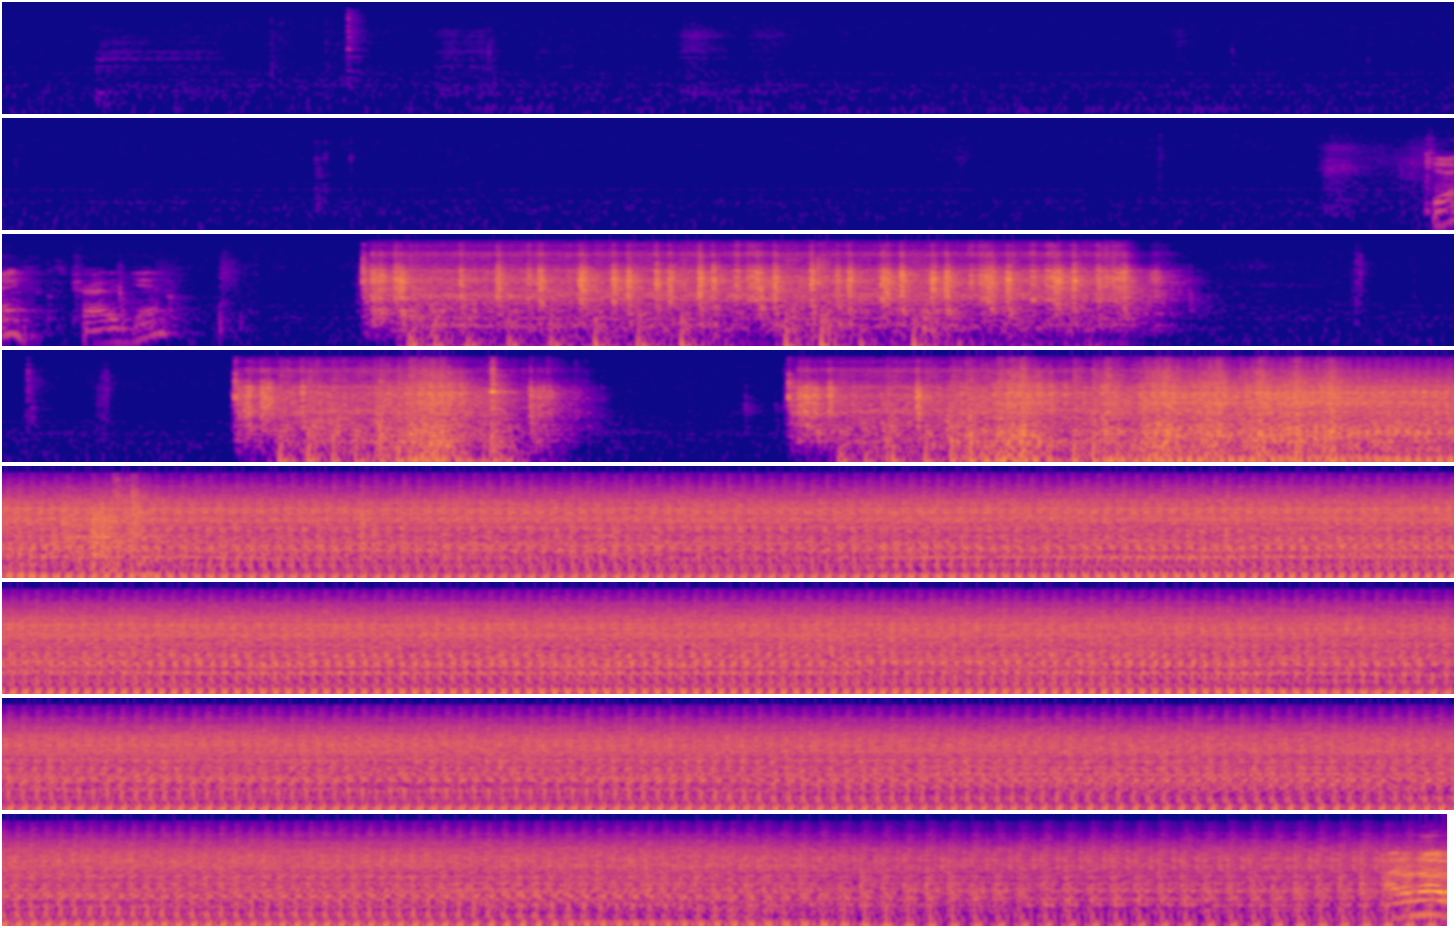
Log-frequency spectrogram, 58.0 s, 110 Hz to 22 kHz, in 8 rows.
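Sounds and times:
electric starter cranking: 16.4s - 20.5s, 23.0s - 24.7s, 25.7s - 30.2s
motorcycle engine running: 25.8s - 58.0s.

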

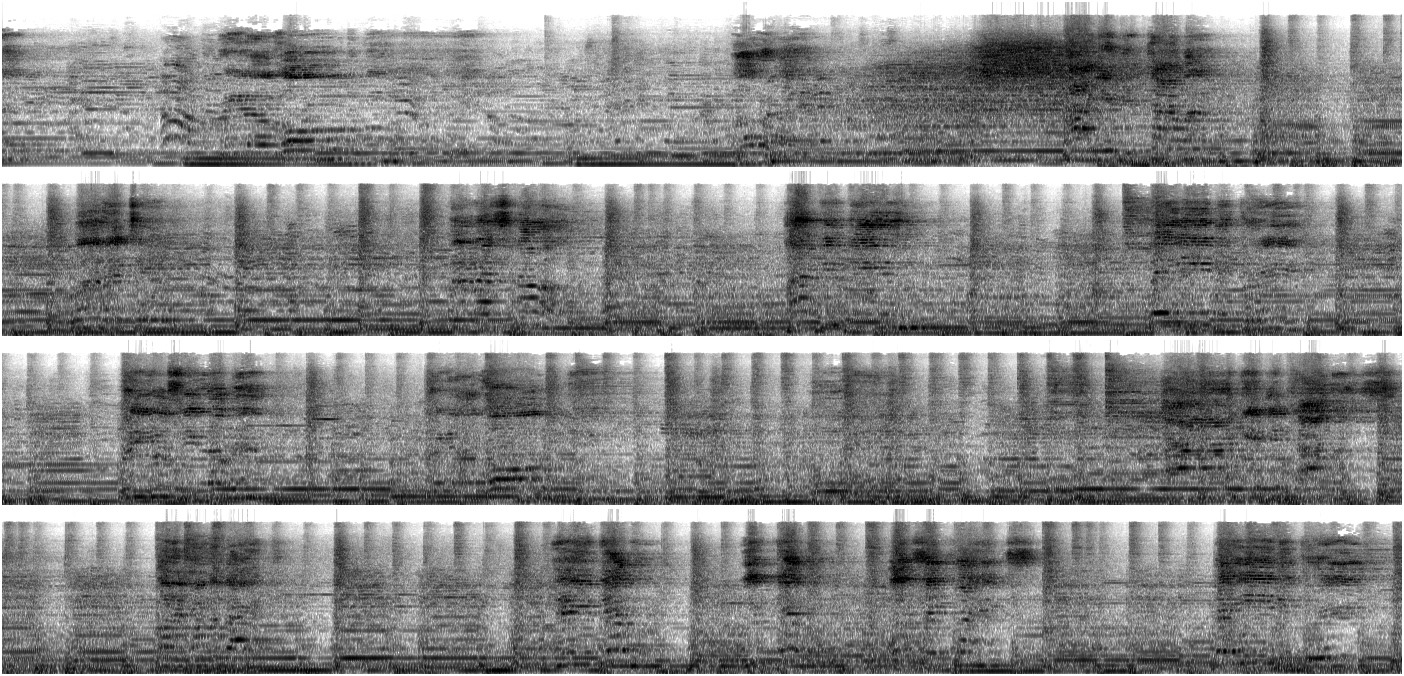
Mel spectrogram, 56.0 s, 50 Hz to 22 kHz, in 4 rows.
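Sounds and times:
bass guitar: 0.0s - 56.0s
drum kit: 0.0s - 56.0s
electric guitars: 0.0s - 56.0s.

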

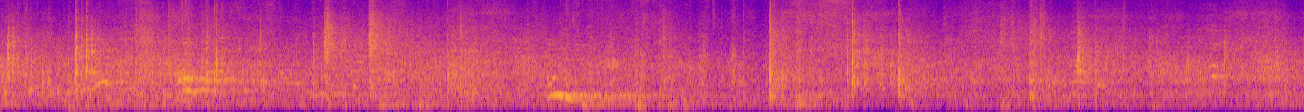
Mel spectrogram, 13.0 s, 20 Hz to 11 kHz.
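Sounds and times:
hockey sticks and puck clacking: 0.0s - 13.0s
skates hissing on ice: 3.8s - 13.0s.

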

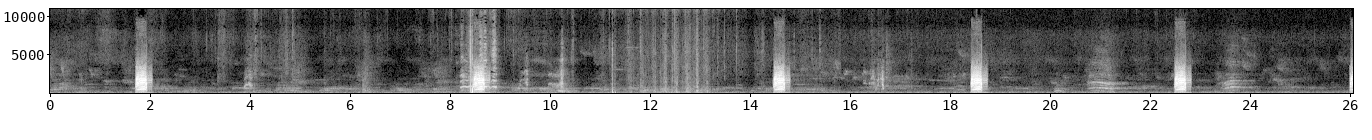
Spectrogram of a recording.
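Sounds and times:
geese honking: 1.7s - 2.0s, 8.2s - 9.0s, 14.5s - 14.8s, 18.4s - 18.8s, 22.5s - 22.8s.

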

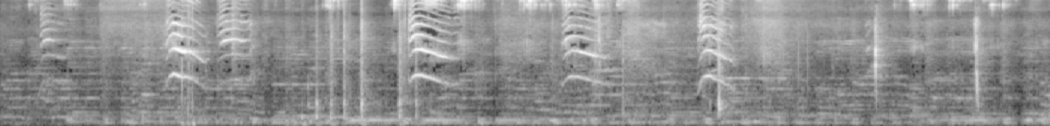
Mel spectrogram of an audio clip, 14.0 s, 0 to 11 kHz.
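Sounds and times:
background music: 0.0s - 14.0s
kittens meowing: 2.2s - 3.5s, 5.4s - 6.1s, 7.5s - 8.2s, 9.3s - 9.9s.

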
